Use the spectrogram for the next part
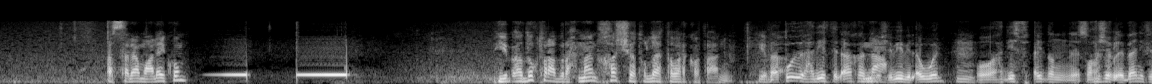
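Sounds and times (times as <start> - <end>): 
quiet hiss on a telephone line: 0.0 - 11.5
speech: 1.1 - 2.0, 5.0 - 11.5
telephone line tone as a caller's call connects: 2.1 - 3.5.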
